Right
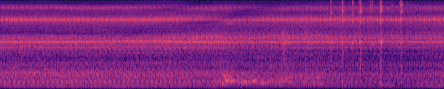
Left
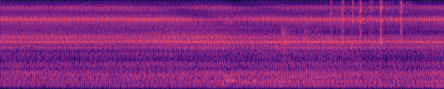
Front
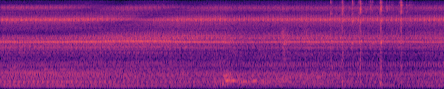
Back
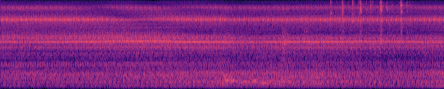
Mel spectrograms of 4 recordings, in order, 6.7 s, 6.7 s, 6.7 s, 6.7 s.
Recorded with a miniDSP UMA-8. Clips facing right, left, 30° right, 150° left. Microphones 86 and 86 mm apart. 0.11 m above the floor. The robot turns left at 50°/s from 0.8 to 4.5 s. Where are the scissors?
25° right, 2.5 m.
